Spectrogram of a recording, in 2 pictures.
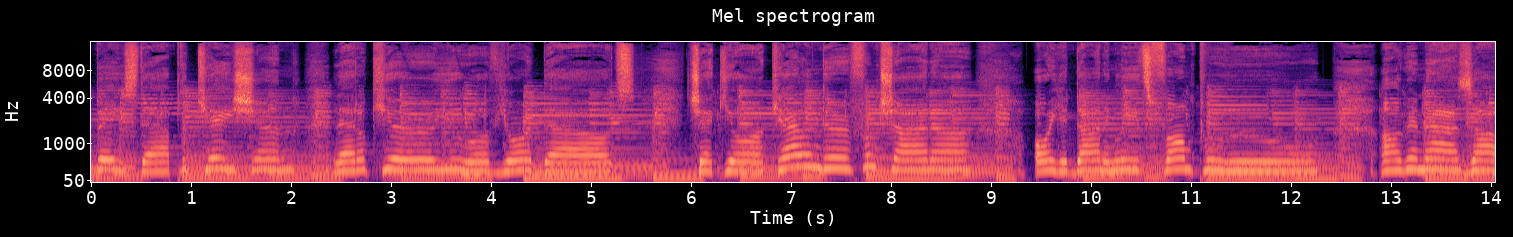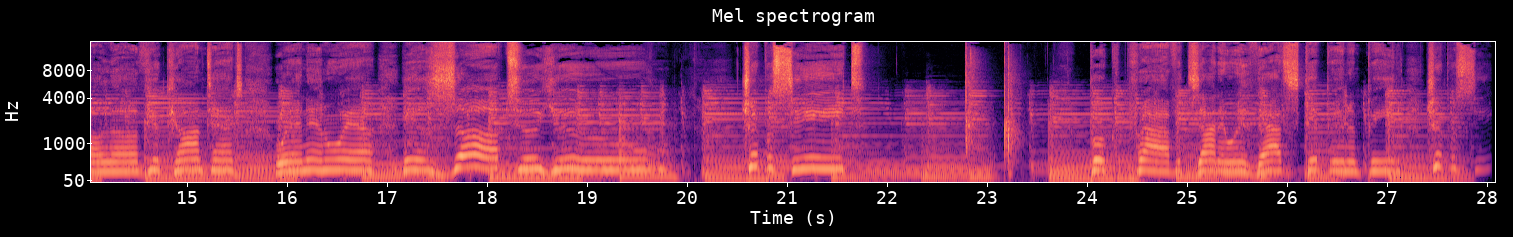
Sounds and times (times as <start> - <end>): Male singing: 0.0 - 19.9, 20.6 - 21.8, 24.0 - 28.0
Music: 0.0 - 28.0.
